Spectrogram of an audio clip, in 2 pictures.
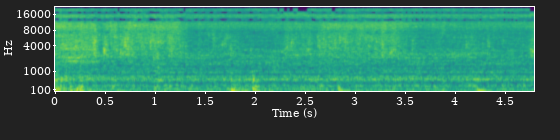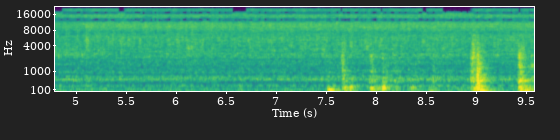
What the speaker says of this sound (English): Wash this knife. Wash both of these cutting boards.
